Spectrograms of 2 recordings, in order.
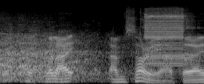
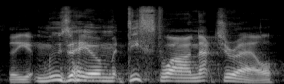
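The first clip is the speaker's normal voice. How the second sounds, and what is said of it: Bad put-on French accent. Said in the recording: “That's a very bad French accent.”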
